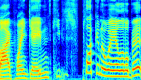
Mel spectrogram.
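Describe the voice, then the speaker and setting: A man speaks at a moderate pace in a high voice with an animated tone. His pitch swings very widely. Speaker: sports YouTuber hosting a live watch-along. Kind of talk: live game reaction commentary.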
